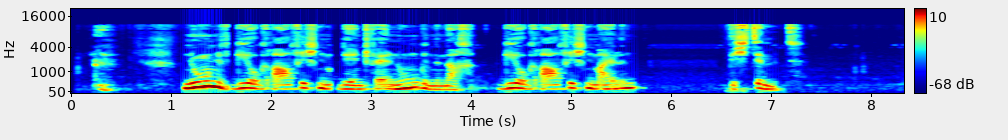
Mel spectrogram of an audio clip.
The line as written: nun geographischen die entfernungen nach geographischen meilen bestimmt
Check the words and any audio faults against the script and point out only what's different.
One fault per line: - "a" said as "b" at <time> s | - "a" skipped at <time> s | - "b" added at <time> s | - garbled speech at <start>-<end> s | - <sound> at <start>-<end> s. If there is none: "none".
none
